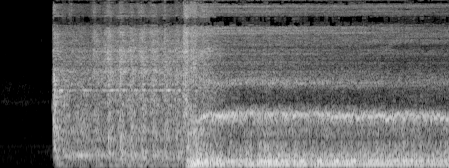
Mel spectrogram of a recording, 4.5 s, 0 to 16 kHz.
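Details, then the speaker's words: LS V8 on a home-built engine run stand with marine battery and fuel lines fitted, known good runner: cranks briefly, catches cleanly, settles into steady even idle with faint belt whine; normal start and idle. "And you know that it runs good. So let's fire it up."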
